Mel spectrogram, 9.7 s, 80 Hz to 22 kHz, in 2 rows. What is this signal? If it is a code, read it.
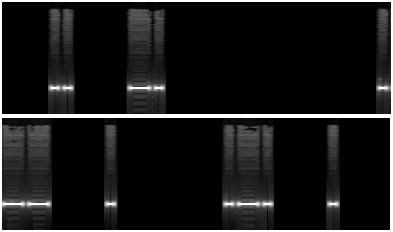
Morse code, heard as a keyed tone, about 15 wpm, spaced as for 8 wpm, 1000 Hz. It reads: IN WE RE
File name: qotdfiles / 8wpm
